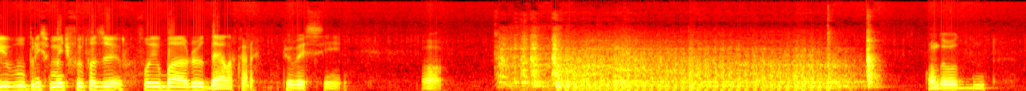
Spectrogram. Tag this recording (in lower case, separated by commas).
running electric fan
